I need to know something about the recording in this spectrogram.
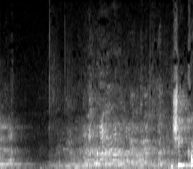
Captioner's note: audience laughing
